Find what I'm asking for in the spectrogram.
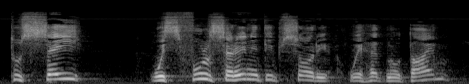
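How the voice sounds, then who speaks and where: A man talks at a high pitch with ordinary pitch variation. His pace is fairly slow, with noticeable background noise. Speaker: politician. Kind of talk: parliamentary speech. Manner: impassioned.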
